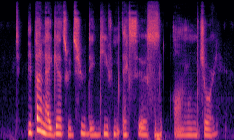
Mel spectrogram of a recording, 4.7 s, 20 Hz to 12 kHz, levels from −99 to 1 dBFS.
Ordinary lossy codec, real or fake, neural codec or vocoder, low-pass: none; fake; codec, 24 kHz, 0.9 kbps, WavTokenizer, small release; none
